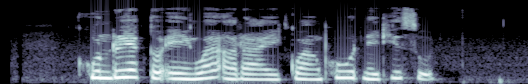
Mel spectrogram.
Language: Thai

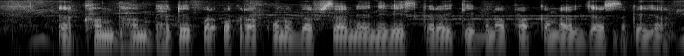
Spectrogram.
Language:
Maithili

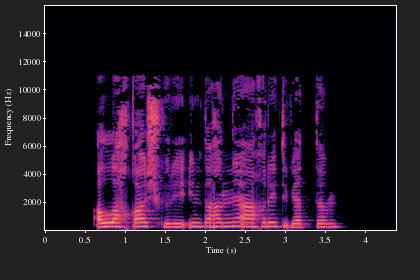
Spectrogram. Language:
Uyghur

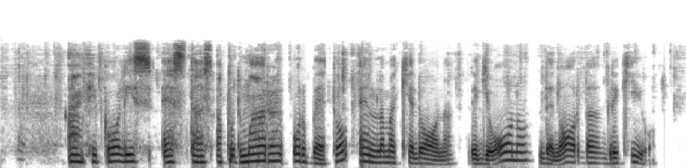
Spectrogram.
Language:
Esperanto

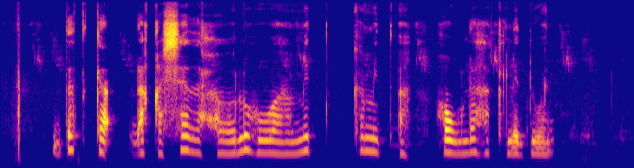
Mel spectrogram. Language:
Somali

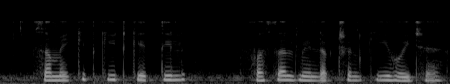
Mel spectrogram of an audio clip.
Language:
Maithili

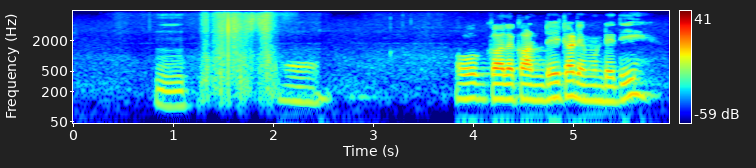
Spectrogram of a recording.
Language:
Punjabi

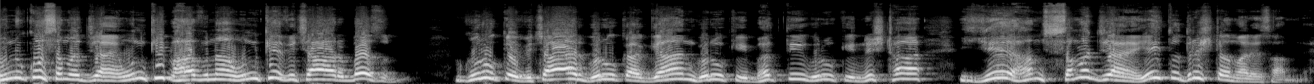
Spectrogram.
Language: Hindi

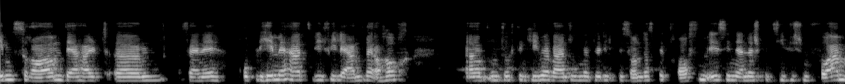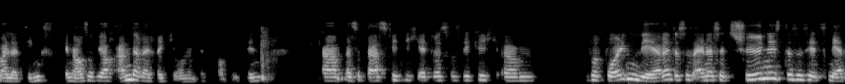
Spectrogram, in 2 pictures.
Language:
German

